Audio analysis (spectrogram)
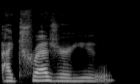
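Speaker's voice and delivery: normal talking voice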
